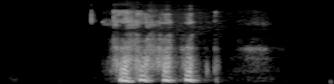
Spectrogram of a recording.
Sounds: Laughter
